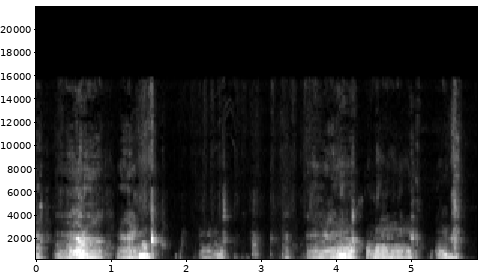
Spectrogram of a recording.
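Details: A Lhasa apso and an Italian greyhound playing a game together indoors, producing a run of rough, rumbling play growls and grumbles in uneven bursts, some with a harmonic, moaning quality, with brief quiet gaps.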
